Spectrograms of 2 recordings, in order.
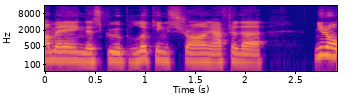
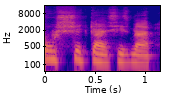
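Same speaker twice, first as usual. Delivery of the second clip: much softer, pretend alarm; mock hushed aside; 4 semitones lower, 9 dB quieter than usual. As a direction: lean in and warn them in a hush.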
